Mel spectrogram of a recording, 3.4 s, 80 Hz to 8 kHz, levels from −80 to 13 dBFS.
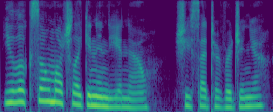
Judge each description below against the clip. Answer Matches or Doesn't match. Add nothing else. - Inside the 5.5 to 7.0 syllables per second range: Doesn't match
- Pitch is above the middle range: Matches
